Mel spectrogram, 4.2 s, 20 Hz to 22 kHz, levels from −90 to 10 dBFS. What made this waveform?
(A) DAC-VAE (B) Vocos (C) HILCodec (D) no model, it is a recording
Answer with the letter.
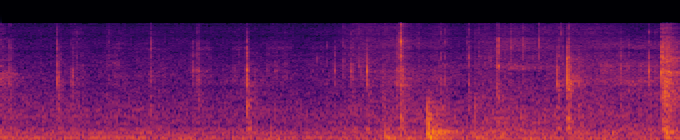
D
